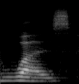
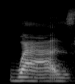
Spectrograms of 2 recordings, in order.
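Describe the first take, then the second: First: The vowel is a short 'uh' sound. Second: The vowel is an open 'ah' sound. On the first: This is how the word is pronounced today. "over time it evolved to be pronounced with more of an uh sound" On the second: This is how the word used to be pronounced. "it used to be pronounced much more like waz, waz, like ah"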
